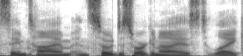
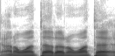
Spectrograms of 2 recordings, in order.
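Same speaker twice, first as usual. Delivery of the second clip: put-on high, whiny complaining like a fussy child; 5 semitones higher than usual. Retelling a child complaining about food: imitating a child complaining. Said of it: "is complaining, like".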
